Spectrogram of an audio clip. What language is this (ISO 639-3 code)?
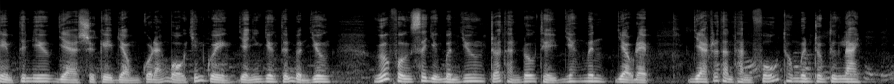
vie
